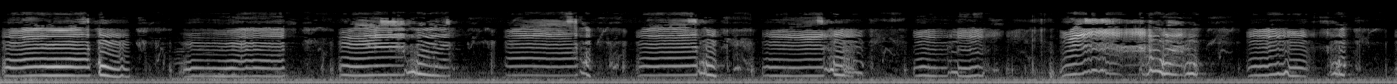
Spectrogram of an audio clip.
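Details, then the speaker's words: 3-month-old IVF-conceived infant with a large scalp hemangioma and moderate-to-severe respiratory distress: a subglottic hemangioma blocked 90% of the airway lumen. Harsh, high-pitched crowing breathing, biphasic stridor with inspiratory predominance. "lo que se escuchaba en este video Perdóname era básicamente un estridor bifásico con predominio inspiratorio sabemos que cuando estamos ante un estridor de estas características o sea bifásico estamos pensando en una patología que esté ocupando la subglotis"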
